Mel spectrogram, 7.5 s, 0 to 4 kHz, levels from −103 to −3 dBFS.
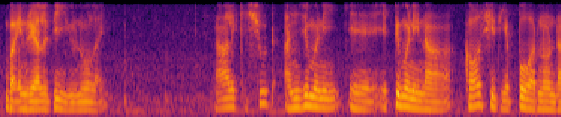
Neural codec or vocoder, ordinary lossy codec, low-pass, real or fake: none; none; 3.6 kHz; real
